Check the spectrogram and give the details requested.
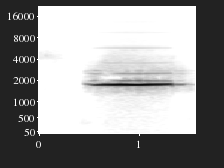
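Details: One smooth, unwavering whistle from a White's thrush, swelling gently and held for almost a second in quiet surroundings.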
